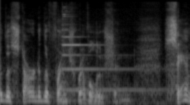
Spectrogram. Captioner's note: bell ringing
